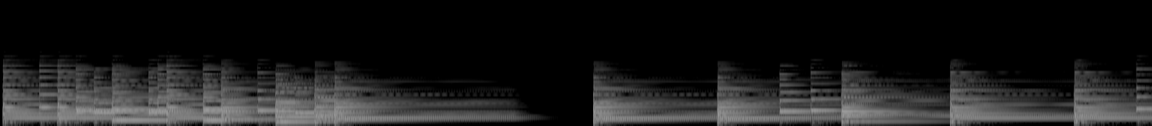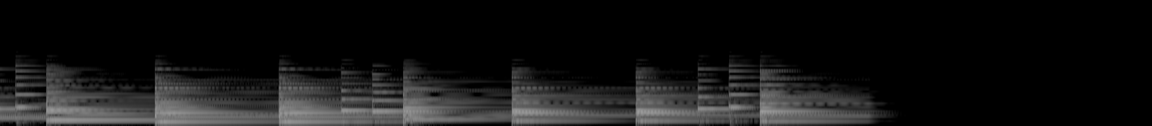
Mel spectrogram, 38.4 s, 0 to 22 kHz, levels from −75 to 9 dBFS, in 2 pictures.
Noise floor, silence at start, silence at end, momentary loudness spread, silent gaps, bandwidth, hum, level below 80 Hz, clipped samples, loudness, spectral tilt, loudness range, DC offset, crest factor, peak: under -90 dBFS; 0.05 s; 4.65 s; 16 LU; none; 4.8 kHz; none; -64 dBFS; under 0.1%; -34 LUFS; -8 dB/octave; 7 LU; under 0.1%; 18 dB; -18 dBFS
